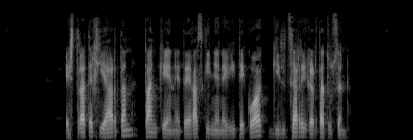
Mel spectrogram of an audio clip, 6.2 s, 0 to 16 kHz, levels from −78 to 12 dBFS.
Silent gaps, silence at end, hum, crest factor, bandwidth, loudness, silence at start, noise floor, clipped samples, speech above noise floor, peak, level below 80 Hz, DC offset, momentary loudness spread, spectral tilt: none; 1 s; none; 26 dB; 11.5 kHz; -27 LUFS; 1 s; -81 dBFS; under 0.1%; 53 dB; -2 dBFS; -66 dBFS; under 0.1%; 10 LU; -2 dB/octave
